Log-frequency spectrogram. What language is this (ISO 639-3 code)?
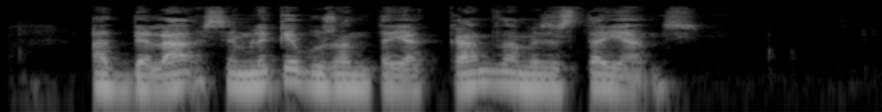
oci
